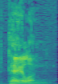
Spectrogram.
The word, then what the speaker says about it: Taillon: Hall of Fame, Sai Talon. Now, Elvin Nelson's wife K said that Sai told her that it is pronounced just like Taylor, but you drop the R and you put an N on it.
